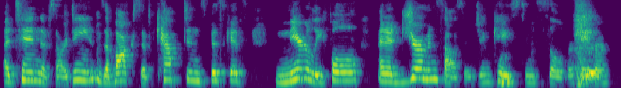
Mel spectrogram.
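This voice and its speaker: A woman's voice: on the high side, measured pace, a bit bright. A woman reading a storybook aloud as a teacher to children, explaining as she goes and prompting with questions.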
